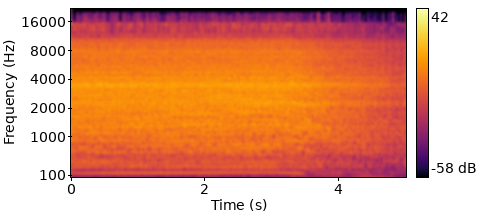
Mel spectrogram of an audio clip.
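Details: 1994 Ford Probe GT, holding a clean, steady tone at about 3000 rpm, then winding down evenly with no knocks; oil pressure is about 54 psi, low-end but within spec.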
